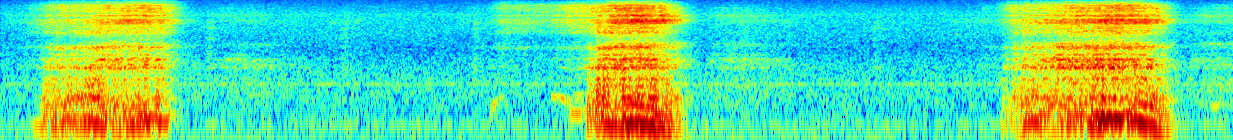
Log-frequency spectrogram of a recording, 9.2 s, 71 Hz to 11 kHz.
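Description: Three coarse, rattling snores on inhalation, about 16 breaths a minute, with quiet pauses between them. Ordinary snoring.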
